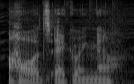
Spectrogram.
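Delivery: ordinary talk, nothing marked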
